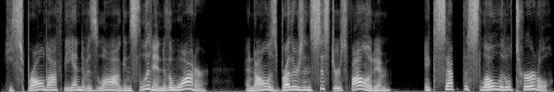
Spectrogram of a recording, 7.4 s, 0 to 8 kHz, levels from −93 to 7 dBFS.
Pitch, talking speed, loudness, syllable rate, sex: 210 Hz, 210 wpm, -17 LUFS, 5.7 syllables/s, female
